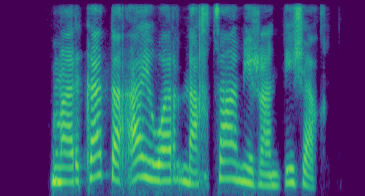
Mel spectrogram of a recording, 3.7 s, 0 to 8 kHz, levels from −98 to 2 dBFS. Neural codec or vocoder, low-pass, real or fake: codec, 16 kHz, 2 kbps, FreqCodec, larger model; 7.2 kHz; fake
